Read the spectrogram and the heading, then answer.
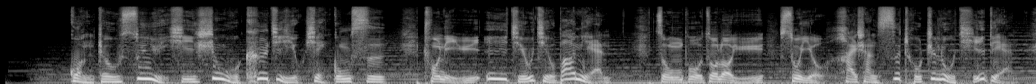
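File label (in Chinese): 专题片企业介绍; 羽西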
